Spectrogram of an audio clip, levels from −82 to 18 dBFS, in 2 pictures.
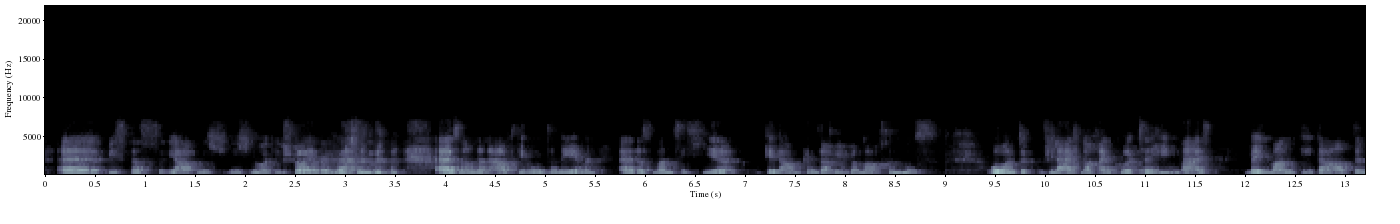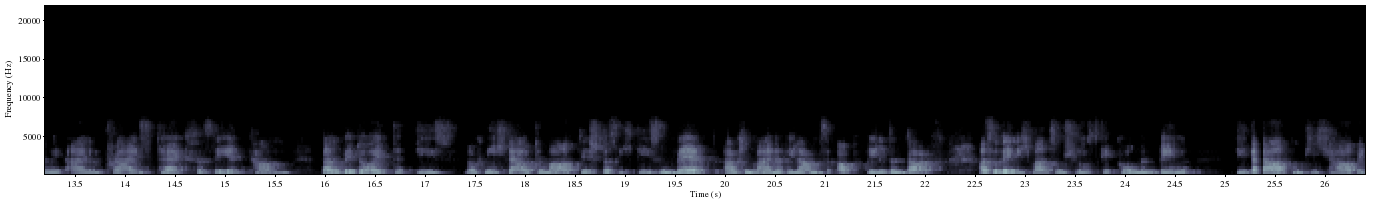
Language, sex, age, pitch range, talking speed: German, female, 30-49, 215-250 Hz, 150 wpm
